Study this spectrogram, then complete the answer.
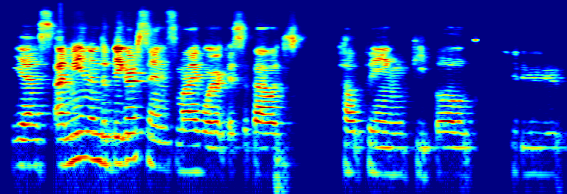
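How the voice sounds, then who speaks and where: Fairly low-pitched, a woman speaks at a fairly slow pace with ordinary pitch variation. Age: 30s. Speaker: fertility and nutrition coach. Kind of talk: interview about personal loss. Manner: reflective, halting.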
